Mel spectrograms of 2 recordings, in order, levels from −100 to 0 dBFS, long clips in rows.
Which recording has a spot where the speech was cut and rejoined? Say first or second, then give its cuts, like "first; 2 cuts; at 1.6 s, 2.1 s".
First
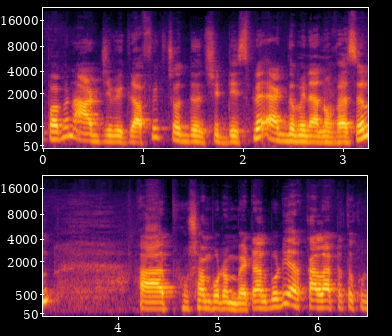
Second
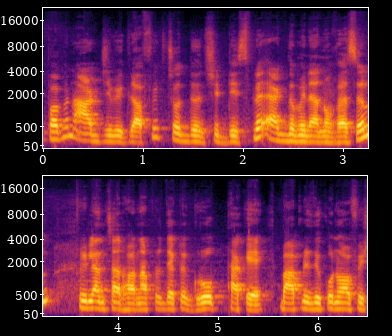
second; 2 cuts; at 3.5 s, 5.5 s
